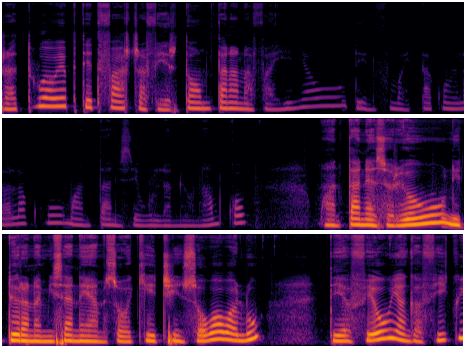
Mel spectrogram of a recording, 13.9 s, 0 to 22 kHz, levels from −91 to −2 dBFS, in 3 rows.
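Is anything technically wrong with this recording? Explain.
Yes. From 2.34 to 7.21 s there is automatic gain rising. The level at the microphone fell by about 24 dB around 2 s, after the talker moved back, and the gain control then climbed about 9 dB, so the voice and room noise swell together. On the waveform the envelope widens steadily, and the spectrogram's noise floor brightens with it.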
